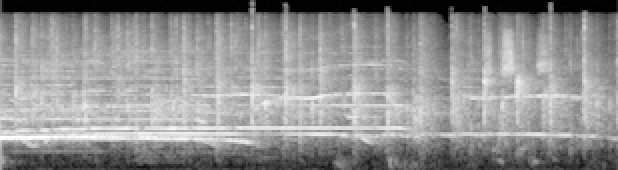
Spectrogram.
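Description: An audience claps and cheers to welcome a guest on stage, a dense, steady applause with a sustained melodic tone running underneath.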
